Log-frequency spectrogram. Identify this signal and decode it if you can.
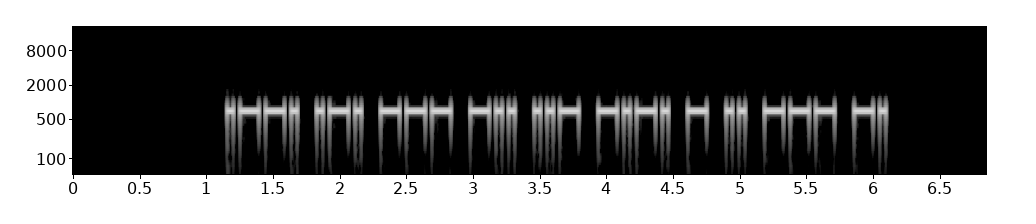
Morse code, heard as a keyed tone, about 25 wpm, 700 Hz. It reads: PRODUCTION
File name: 10 Letter Words - First 3 Letters Given - 25wpm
